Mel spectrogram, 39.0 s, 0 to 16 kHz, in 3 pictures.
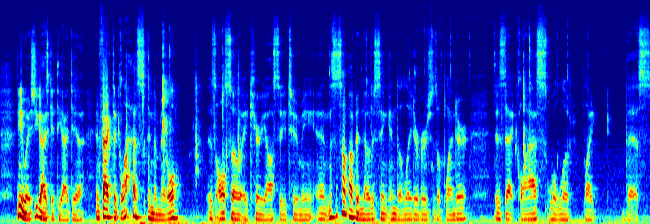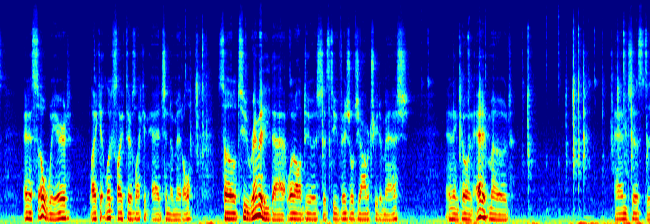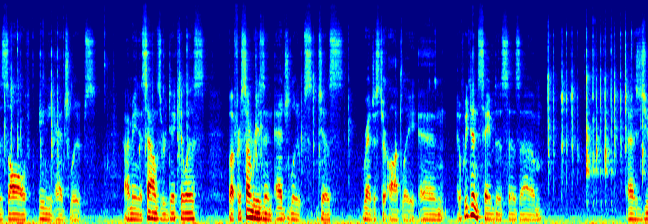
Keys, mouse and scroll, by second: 2.7 Caps_Lock, 5.0 right click, 7.6 g, 8.1 right click, 8.4 KP_Decimal, 8.8 middle click, 8.9-9.3 scroll up 3, 9.3 middle click, 10.4 KP_Divide, 11.1 middle click, 11.4-11.7 scroll up 2, 11.7 middle click, 17.6 middle click, 18.6 click, 19.4 Tab, 19.8 middle click, 21.4 click, 21.8 scroll down 2, 22.1 alt+z, 22.4 alt+middle click, 23.1-23.5 scroll up 2, 23.5 2, 23.9 middle click, 24.4 2, 24.7 alt+click, 25.3 ctrl+x, 25.7 alt+click, 26.2 ctrl+x, 26.6 middle click, 26.9 scroll down 1, 27.2 middle click, 28.8 KP_Divide, 29.5 alt+a, 30.0-31.1 scroll down 1, 31.1 KP_0, 32.2 ctrl+s, 33.5 click, 36.9 h, 37.7 BackSpace.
